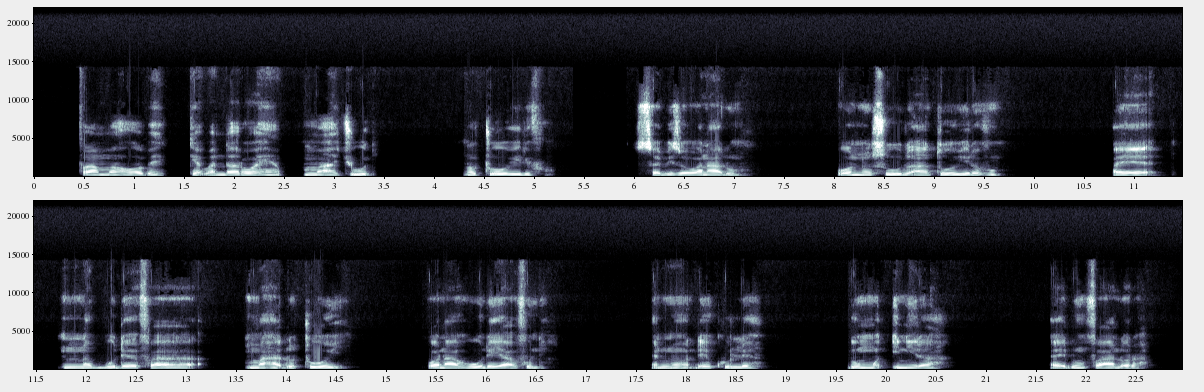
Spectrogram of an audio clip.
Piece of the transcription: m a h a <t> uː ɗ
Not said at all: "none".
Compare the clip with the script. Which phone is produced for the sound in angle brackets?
t͡ʃ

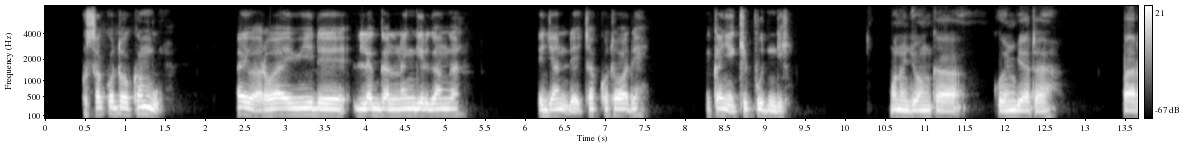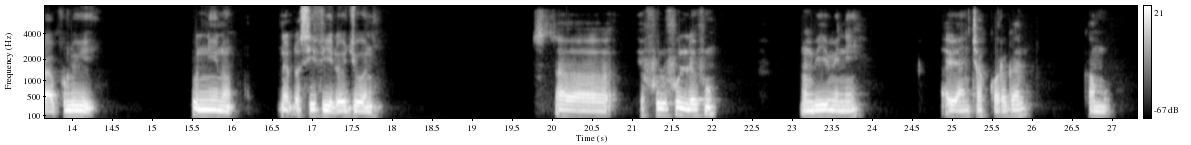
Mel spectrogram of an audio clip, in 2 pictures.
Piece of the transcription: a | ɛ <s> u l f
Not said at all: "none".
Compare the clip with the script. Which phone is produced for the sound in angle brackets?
f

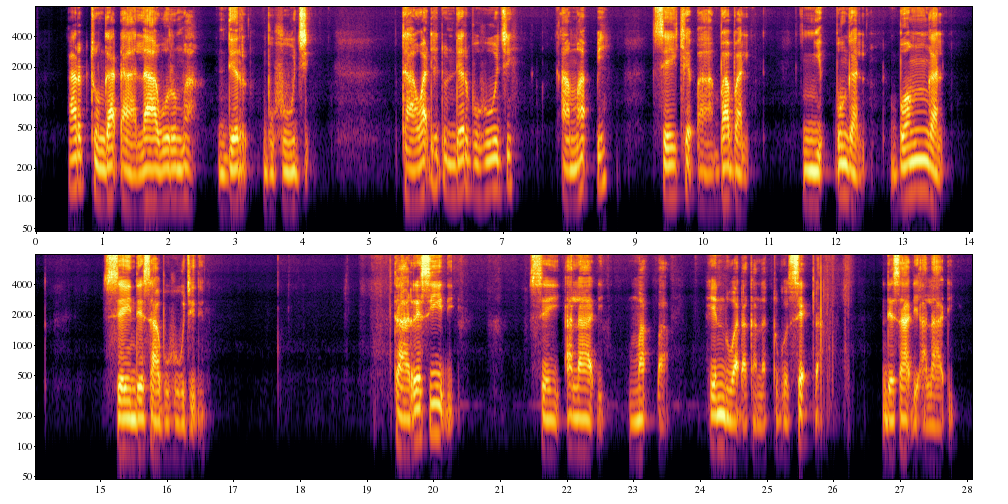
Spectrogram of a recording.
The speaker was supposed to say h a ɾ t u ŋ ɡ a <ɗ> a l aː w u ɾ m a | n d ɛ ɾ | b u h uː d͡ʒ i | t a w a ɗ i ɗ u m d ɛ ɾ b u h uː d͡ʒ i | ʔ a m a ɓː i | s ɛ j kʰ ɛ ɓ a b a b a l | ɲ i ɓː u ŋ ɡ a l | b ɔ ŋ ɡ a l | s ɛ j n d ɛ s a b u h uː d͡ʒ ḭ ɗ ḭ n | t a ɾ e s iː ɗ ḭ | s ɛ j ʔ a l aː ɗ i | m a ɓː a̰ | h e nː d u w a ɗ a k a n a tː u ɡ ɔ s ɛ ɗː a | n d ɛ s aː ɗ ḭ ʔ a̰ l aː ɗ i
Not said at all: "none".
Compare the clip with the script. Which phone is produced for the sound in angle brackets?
ɗ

